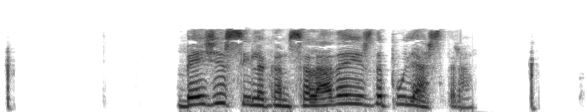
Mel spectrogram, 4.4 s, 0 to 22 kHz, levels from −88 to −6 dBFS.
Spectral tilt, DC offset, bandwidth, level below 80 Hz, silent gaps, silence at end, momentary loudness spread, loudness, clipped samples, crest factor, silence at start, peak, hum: -2 dB/octave; under 0.1%; 8 kHz; -62 dBFS; 3.71-3.97 s; 0.4 s; 22 LU; -15 LUFS; under 0.1%; 18 dB; 1.35 s; -2 dBFS; none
